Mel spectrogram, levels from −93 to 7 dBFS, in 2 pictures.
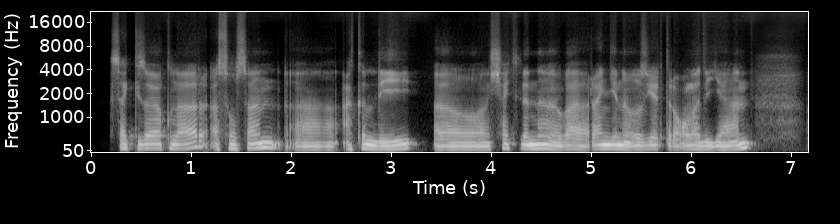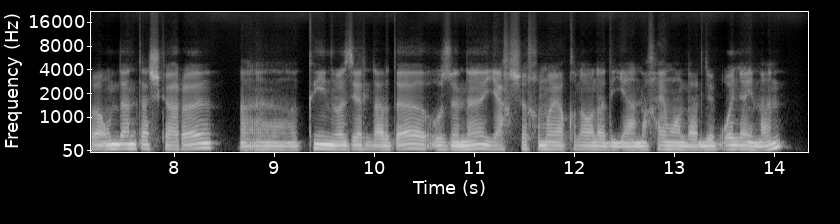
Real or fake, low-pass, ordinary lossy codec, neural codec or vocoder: fake; none; none; autoencoder, 48 kHz, 32 numbers a frame, DAC-VAE, trained on Japanese speech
